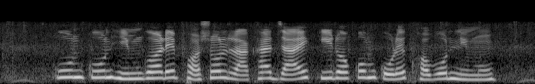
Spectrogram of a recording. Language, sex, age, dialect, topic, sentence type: Bengali, female, 18-24, Rajbangshi, agriculture, question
